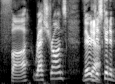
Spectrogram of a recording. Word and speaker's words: pho: Not called Thai food near me, but it's called P-H-O. How do you pronounce that dish? – Pho. – That's what I thought. That's the way I've always said it. And this place is called P-H-O-K-I-M.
